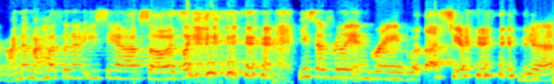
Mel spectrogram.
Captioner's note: laughs; laughs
